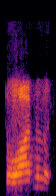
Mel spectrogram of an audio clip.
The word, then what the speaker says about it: duodenum: And he found out it was because of the duodenum. Am I pronouncing that correctly? Or duodenum? – Duodenum.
